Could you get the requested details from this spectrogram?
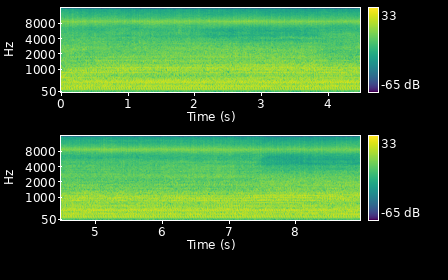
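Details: Riding mower with the deck lowered: loud, harsh, steady grinding over the running engine from the deck; after reassembly the deck belt was found loose.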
